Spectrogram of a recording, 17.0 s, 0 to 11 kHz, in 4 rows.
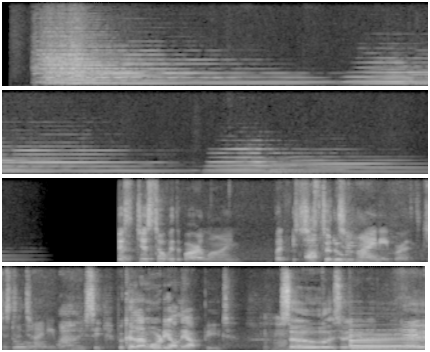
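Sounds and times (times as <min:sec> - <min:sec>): orchestral held chords: 0:00.3 - 0:09.0, 0:16.2 - 0:17.0.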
